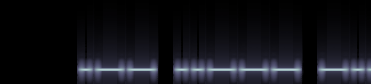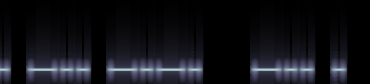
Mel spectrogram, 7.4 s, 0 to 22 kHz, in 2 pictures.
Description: Morse code, heard as a keyed tone, about 16 wpm, 700 Hz. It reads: W2DDC DE
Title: USA Callsign DE Callsign - 5 Characters - 15wpm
